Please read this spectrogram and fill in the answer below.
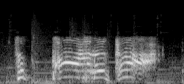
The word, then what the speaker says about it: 스파르타: 자, 다시 한번 정확하게 뭐라고요? – 스파르타. – 예, 스파르타요. 네. 스파르스 아니고 아.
